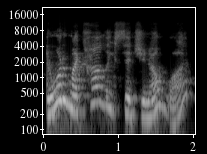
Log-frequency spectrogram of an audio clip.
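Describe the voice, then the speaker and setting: Woman, American accent, animated intonation, conversational storyteller, thoughtful, reverberant room sound. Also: on the high side, quick pace. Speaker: interview guest, broadcast producer. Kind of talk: conversational anecdotes in an interview. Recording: roomy, echoing sound.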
